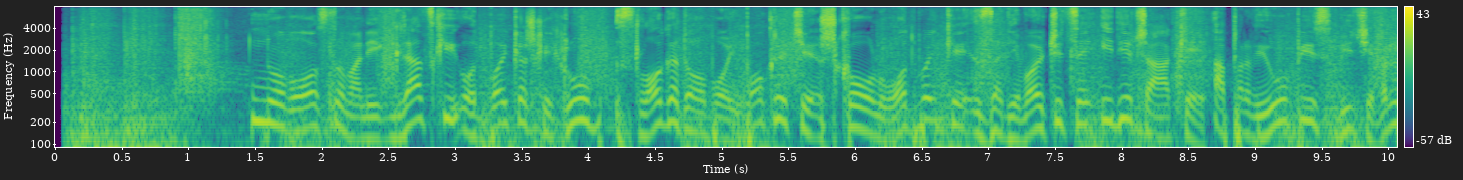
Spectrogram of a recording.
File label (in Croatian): reklama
